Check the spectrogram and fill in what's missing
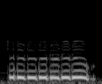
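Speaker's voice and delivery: high-pitched rapid doo-doo sound effect; quick, high run of doo-doo-doo; imitated rolling noise. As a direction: voice a runaway vehicle noise, high. Imitates the noise of truck event.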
